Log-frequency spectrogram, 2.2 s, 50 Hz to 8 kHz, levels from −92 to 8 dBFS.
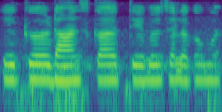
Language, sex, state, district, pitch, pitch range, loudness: Hindi, female, Punjab, Fazilka, 215 Hz, 210-215 Hz, -15 LUFS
